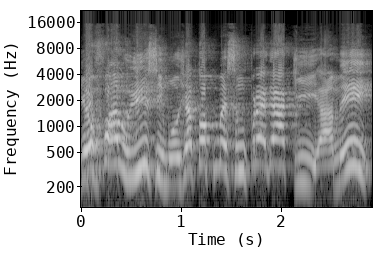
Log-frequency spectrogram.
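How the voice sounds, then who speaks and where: Noticeable background noise runs under the recording. A man speaks over it with lively intonation. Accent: northern Minas Gerais. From far northern Minas Gerais, Brazil. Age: 50s. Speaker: preacher. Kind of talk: sermon. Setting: church.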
